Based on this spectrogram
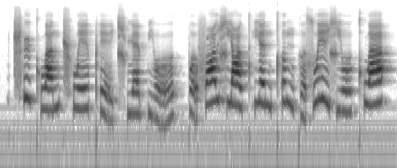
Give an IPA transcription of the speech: ʈ͡ʂʰ ɻ̩˥˩ kʰ w a˧˥ n ʈ͡ʂʰ w e˧˥ ɪ̯ pʰ ḛ˨˩ ɪ̯ t͡ɕʰ ɥ ɛ˧˥ p j o̰˨˩˦ ʊ̯ | p ɤ̰˨˩ f ɑ˥ ʊ̯ ɕ j ɑ˥˧ ʊ̯ t̪ʰ j ɛ˥˧ n t̪ʰ ɤ˥˩ ŋ k ɤ˩ s w e˥˩ ɪ̯ ɕ j o˧˥ ʊ̯ kʰ w ä˥

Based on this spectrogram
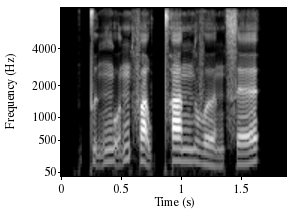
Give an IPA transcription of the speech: t̪ ɨ̰˧˨ ŋ o̰˧˥ n f a̰˧˨ w t̪ʰ a˧ n v əː˧˩ n s ɛ˨˦

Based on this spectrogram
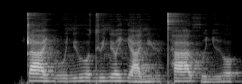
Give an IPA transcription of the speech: ʈ aː˦˨ ʎ uː˨ lʲ uː˦ o̯ d ʉ˦ lʲ ɔ˦ e̯ ʎ aː˨ lʲ ʉː˨ t̪ʰ aː˦ xʷ ɛ˨ ʎ ɨ˦ o̯

